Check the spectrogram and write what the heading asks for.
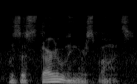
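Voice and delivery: ordinary delivery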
